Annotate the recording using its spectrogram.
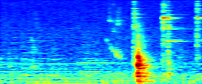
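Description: Milk trickles into a mug.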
